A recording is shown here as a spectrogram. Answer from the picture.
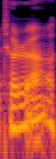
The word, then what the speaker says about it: Totoro: Is that how you say it? Totoro? – Yeah, I say Totoro. – Yeah, Totoro. Okay, okay.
